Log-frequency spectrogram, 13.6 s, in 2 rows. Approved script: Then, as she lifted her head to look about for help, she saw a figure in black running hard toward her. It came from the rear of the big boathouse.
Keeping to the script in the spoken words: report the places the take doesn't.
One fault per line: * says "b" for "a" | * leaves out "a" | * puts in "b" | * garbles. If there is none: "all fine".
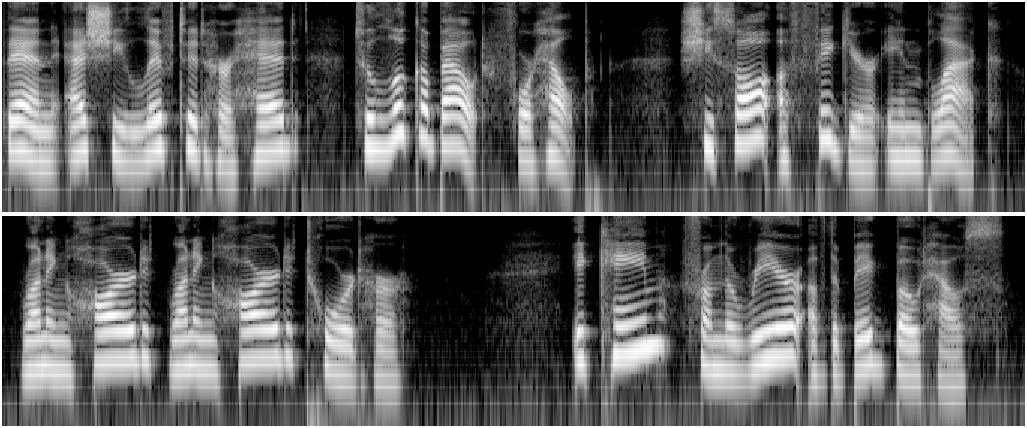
* puts in "running hard"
